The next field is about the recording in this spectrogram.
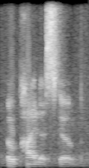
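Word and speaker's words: opeidoscope: Are there any alternate pronunciations? It's just the one, opidoscope.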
